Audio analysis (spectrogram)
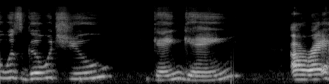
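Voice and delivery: ordinary delivery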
